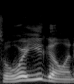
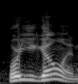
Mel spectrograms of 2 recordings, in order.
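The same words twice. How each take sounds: First: "you" stressed to turn the question back. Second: "Where" pitched high and punched; stress on Where. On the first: Man returns the question to the other, "you" stressed. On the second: Hitchhiker and driver ask destinations, "Where" stressed high. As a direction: lead hard on "Where", then fall. One man asks, other echoes. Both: Retold or imitated.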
